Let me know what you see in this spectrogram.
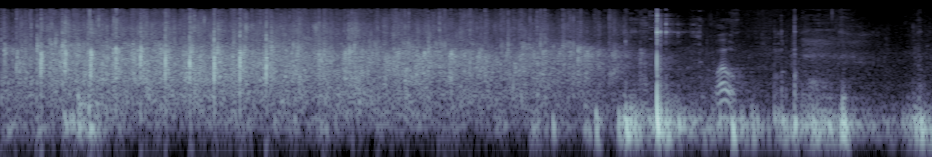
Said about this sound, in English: Please give a warm hand to the Wall Street Journal's Paul Gigot.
